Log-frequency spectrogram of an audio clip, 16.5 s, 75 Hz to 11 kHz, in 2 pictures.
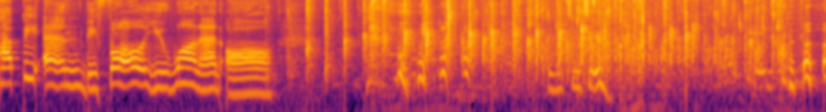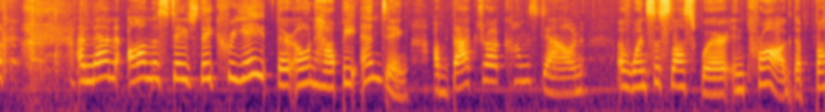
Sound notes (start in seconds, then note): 2.8 applause; 6.5 laughs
